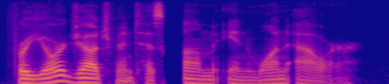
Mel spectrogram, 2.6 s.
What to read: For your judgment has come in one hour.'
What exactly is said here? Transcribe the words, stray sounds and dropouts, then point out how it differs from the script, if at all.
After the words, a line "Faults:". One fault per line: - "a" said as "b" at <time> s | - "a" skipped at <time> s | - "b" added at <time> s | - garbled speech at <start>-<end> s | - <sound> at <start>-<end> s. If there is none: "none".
For your judgment has come in one hour.'
Faults:
- dropout at 1.1-1.2 s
